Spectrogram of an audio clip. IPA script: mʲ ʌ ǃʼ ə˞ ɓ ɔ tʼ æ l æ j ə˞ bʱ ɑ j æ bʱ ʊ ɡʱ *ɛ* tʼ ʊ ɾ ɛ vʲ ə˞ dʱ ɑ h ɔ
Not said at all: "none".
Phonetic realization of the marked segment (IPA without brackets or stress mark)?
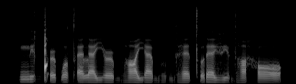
ɛ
